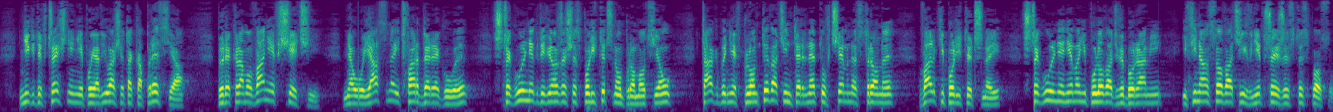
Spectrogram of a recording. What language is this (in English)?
Polish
